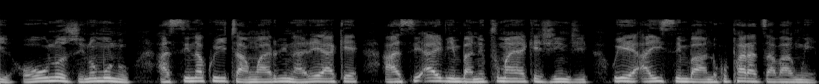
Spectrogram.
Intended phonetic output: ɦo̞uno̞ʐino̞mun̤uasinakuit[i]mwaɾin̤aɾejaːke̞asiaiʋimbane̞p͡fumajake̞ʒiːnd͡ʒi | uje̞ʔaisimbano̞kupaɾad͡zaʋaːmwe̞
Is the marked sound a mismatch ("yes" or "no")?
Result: yes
